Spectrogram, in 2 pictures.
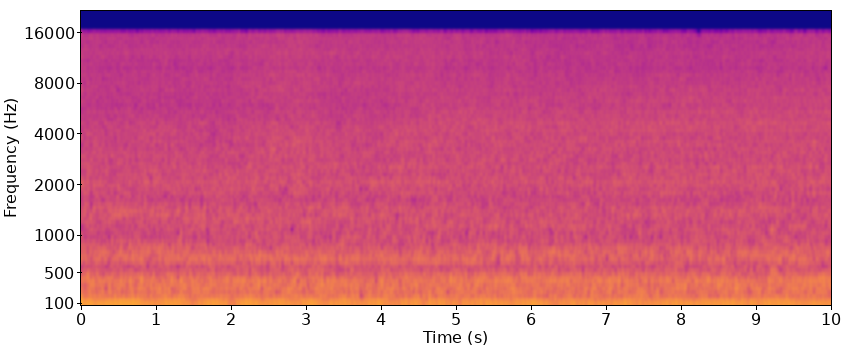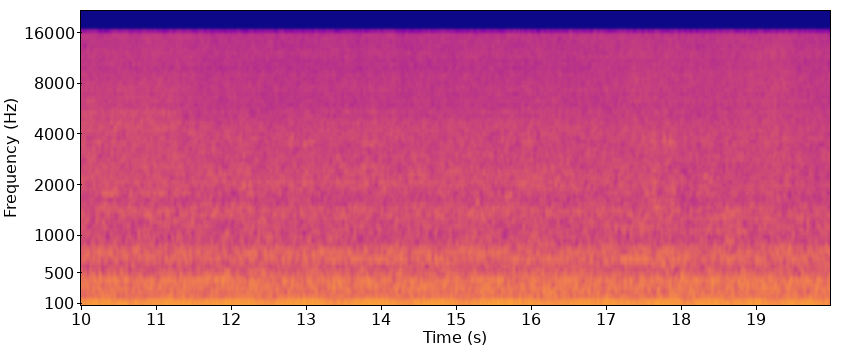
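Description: A bus engine hums low and steady from inside the cab.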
